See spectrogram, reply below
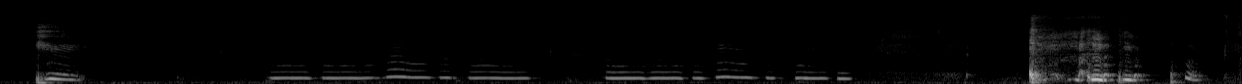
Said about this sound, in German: Muss irgendwie ziemlich krass husten. Keine Ahnung warum, Leute.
